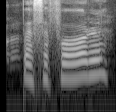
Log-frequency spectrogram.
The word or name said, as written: Passa fora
